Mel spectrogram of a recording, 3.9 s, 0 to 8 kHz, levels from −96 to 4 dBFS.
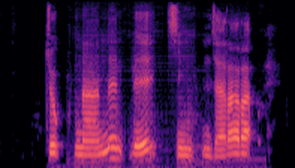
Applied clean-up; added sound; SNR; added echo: neural separator model SepFormer DNS4.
